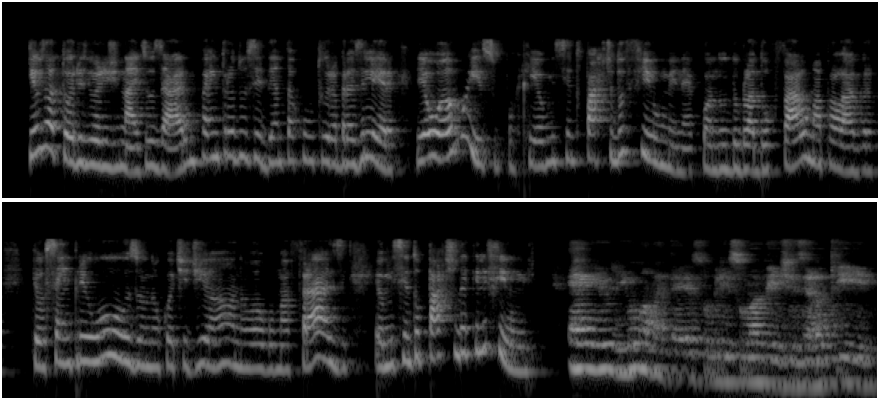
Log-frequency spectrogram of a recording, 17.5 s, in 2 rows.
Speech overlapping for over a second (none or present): none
